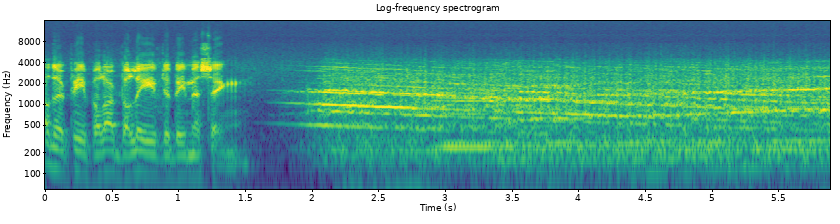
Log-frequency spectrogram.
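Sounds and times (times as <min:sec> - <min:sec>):
speech: 0:00.0 - 0:02.5
low traffic rumble: 0:00.0 - 0:05.8
fire engine siren wailing: 0:01.7 - 0:05.8.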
